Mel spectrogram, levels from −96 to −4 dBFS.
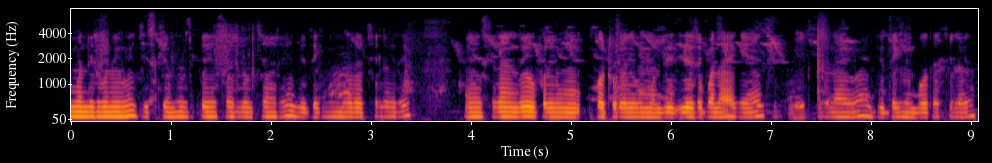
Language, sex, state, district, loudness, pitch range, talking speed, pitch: Maithili, male, Bihar, Araria, -33 LUFS, 120-130 Hz, 250 wpm, 125 Hz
